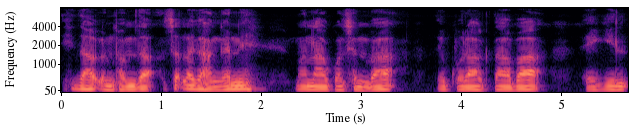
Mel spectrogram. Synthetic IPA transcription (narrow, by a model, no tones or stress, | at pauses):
hidak̚ɯnpʰamdasɐt̚laɡahaŋɡani | manakɔnsʰenba | ekuɾak̚taba | eɡil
